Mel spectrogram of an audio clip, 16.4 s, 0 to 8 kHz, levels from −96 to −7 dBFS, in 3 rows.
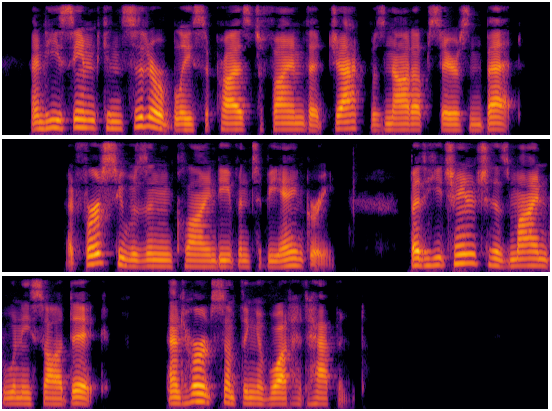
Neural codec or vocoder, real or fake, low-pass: none; real; 7.2 kHz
